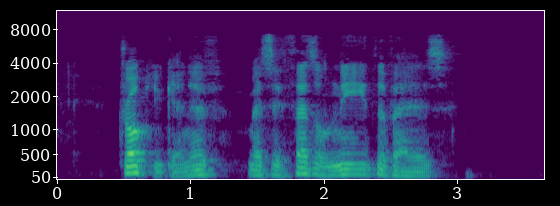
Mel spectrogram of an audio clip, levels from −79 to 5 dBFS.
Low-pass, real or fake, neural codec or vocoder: 7.2 kHz; real; none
